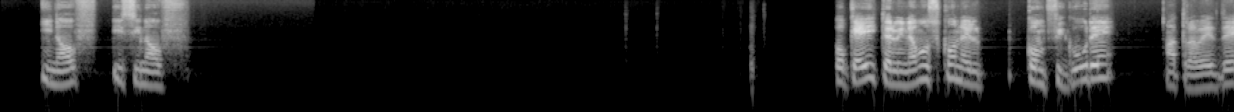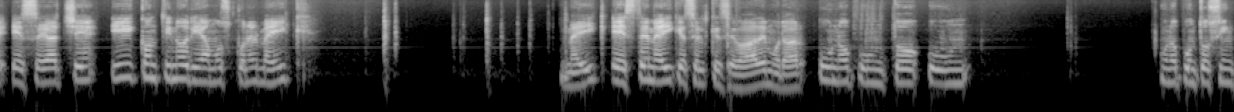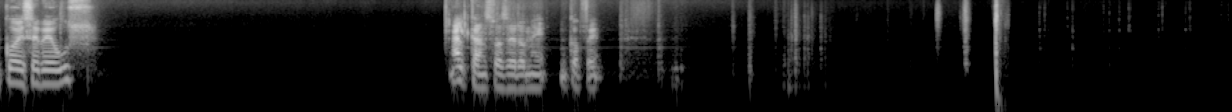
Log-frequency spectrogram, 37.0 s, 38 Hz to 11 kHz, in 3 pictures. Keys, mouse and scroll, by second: 12.7-13.5 scroll down 1, 14.4 click, 15.1 Up, 16.0 Down, 16.8-18.3 typing, 19.5 Return, 21.8-22.6 scroll up 1, 22.6-23.7 scroll up 1, 25.9-26.6 scroll down 2, 26.6-27.6 scroll down 1, 36.3-37.0 scroll down 2.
